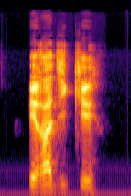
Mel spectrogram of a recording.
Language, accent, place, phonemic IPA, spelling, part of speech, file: French, France, Lyon, /e.ʁa.di.ke/, éradiquer, verb, LL-Q150 (fra)-éradiquer.wav
- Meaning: to eradicate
